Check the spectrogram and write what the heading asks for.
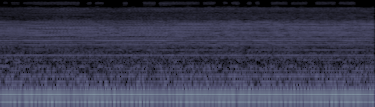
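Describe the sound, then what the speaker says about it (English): A clothes dryer runs with a steady low electrical hum and faint broadband whir, continuous and unchanging, no voices. "That's my dryer."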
